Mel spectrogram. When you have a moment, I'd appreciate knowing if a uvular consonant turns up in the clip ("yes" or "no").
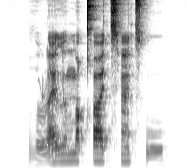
yes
